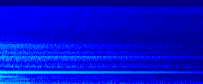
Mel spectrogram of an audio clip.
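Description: The last chord of a guitar-accompanied song ringing out and dying away. One note rings on longest and fades to near silence by the end.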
